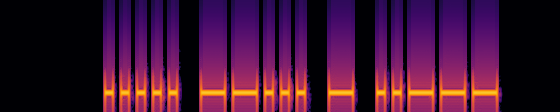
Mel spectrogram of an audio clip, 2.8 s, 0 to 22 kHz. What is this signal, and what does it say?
Morse code, heard as a keyed tone, about 30 wpm, 700 Hz. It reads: 57T2
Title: Common Cut Numbers - 4-Digit 30wpm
